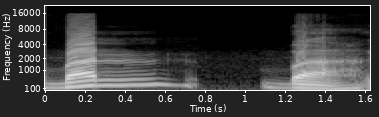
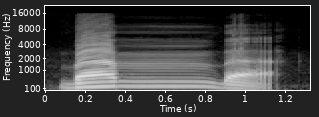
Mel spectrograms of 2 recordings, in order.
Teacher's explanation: Apabila kita mendapati di dalam bacaan Al-Quran kita, teman-teman, ada nun sukun atau dia tanwin an, in, un, bertemu setelahnya satu huruf saja, yaitu huruf ba, maka nanti suara nunnya dirubah atau suara tanwinnya dirubah menjadi mim.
